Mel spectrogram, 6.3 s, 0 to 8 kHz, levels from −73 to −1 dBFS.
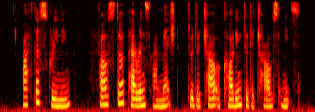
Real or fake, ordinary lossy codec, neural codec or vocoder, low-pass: real; none; none; 7.2 kHz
